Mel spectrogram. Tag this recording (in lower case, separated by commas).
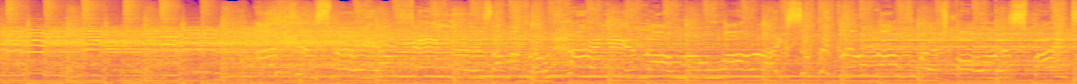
music, punk rock, heavy metal, rock and roll, dance music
